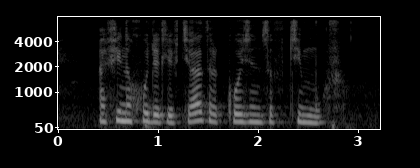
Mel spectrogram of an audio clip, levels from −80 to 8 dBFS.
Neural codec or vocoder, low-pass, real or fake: none; 7.2 kHz; real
